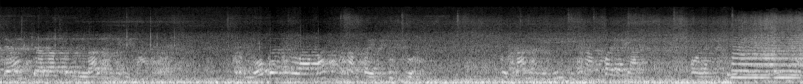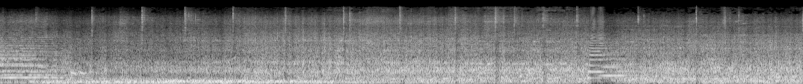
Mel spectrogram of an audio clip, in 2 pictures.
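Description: A diesel locomotive engine rumbles close by.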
